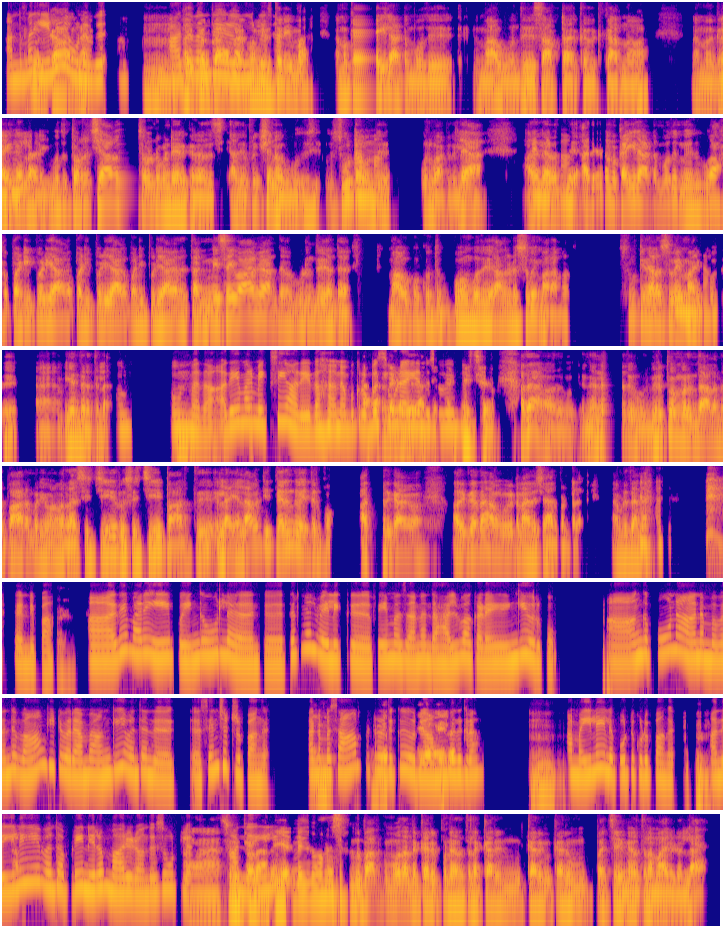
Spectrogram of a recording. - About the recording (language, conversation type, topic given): Tamil, podcast, ஒரு பாரம்பரிய உணவு எப்படி உருவானது என்பதற்கான கதையைச் சொல்ல முடியுமா?
- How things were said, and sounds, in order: tapping; other noise; in English: "சாஃப்ட்டா"; in English: "ஃப்ரிக்சன்"; laughing while speaking: "அதே மாரி மிக்ஸியும் அதேதான். நமக்கு ரொம்ப சூடாகி அந்த சுவை"; other background noise; unintelligible speech; unintelligible speech; in English: "ஷேர்"; chuckle; in English: "ஃபேமஸான"; unintelligible speech; laughing while speaking: "அ சுட்டோட, அந்த எண்ணெயோட சேர்ந்து பார்க்கும்போது"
